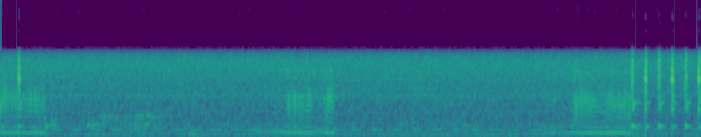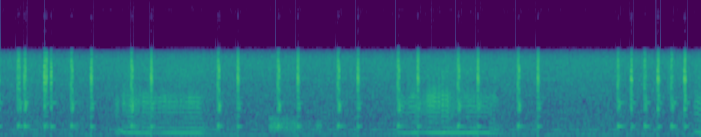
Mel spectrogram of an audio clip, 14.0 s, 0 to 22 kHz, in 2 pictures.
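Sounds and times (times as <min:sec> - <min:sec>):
cat snoring: 0:00.0 - 0:00.6, 0:02.6 - 0:03.4, 0:05.5 - 0:06.4, 0:08.2 - 0:09.2, 0:11.0 - 0:12.1.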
